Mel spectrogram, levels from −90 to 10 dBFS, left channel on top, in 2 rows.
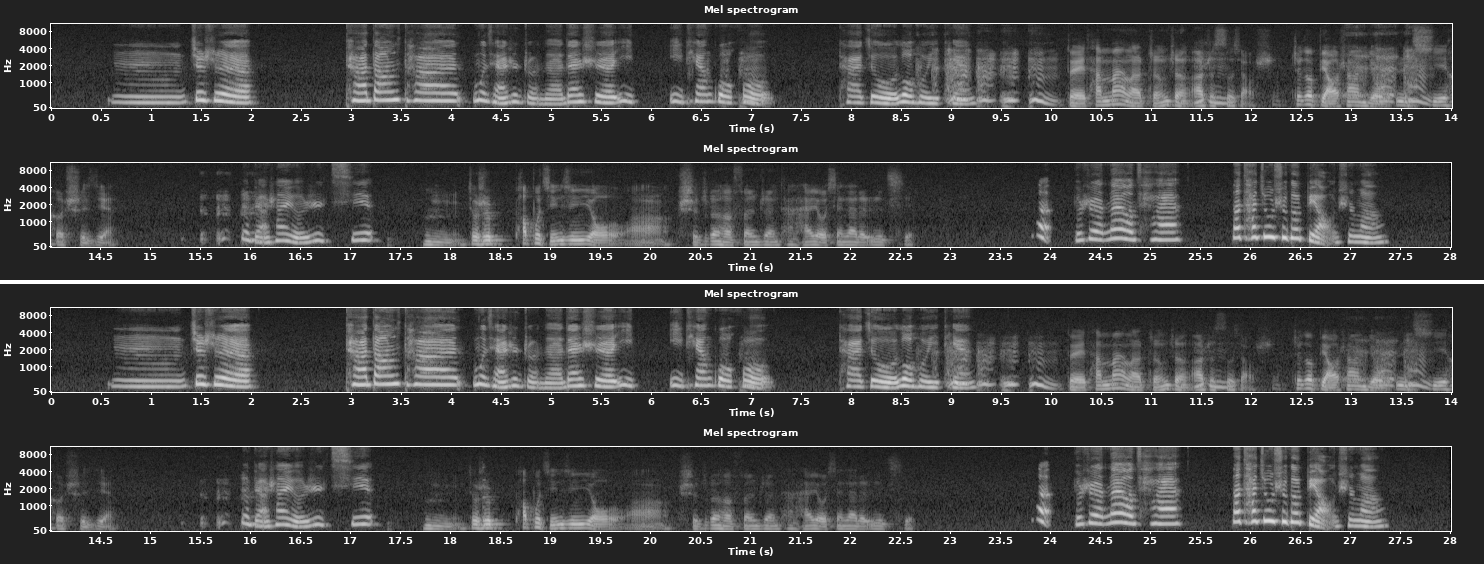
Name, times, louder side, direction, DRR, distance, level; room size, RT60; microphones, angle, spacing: voice 1, 0.6-2.1 3.0-5.9 6.2-7.2 7.9-9.3 15.9-17.3 23.9-25.3 25.8-27.4, right 1 dB, 15° right, 1.6 m, -17 dB
sound 1, 6.4-7.2 8.7-10.1 11.1-11.9 12.9-13.9 15.3-16.2 17.4-17.5, left 2 dB, 85° left, 2.5 m, -27 dB
voice 2, 10.2-14.7 17.7-22.6, left 1 dB, 45° left, 3.5 m, -27 dB
head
